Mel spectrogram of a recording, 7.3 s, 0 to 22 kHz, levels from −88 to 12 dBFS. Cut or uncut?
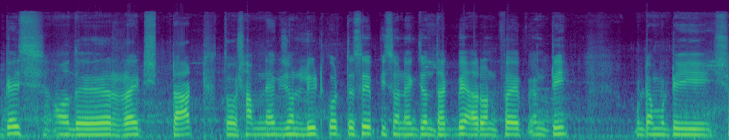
uncut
